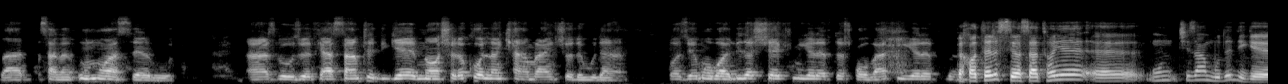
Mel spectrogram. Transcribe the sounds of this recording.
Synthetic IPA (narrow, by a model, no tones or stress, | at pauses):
bæːd̪̚mæsælænunmoæsːe̞ɾbuːd̪̥̚ | ʔæɾzbevozuːɾet̪kʰceæzsæmt̪ʰe̞d̪iːɟe̞nɒːʃe̞ɾɒːkʰolːæncʰæmɾæŋɟʃo̞d̪e̞buːd̪ænd̪ | b̥ɒːzijɒjemobɒːjliːd̪ɒːʃtʃe̞cʰlmiːɟe̞ɾe̞fd̪ɒʃɢovːæt̪ʰmiːɟe̞ɾe̞fd̪b̥exɒːt̪ʰe̞ɾesijɒːsæt̪hɒːje | unt͡ʃʰiːzæmbuːd̪e̞d̪iɟe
